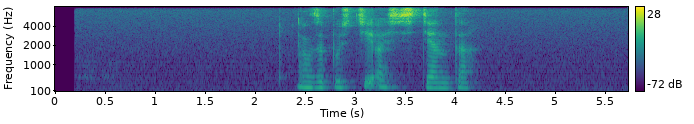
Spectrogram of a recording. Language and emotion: Russian, neutral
